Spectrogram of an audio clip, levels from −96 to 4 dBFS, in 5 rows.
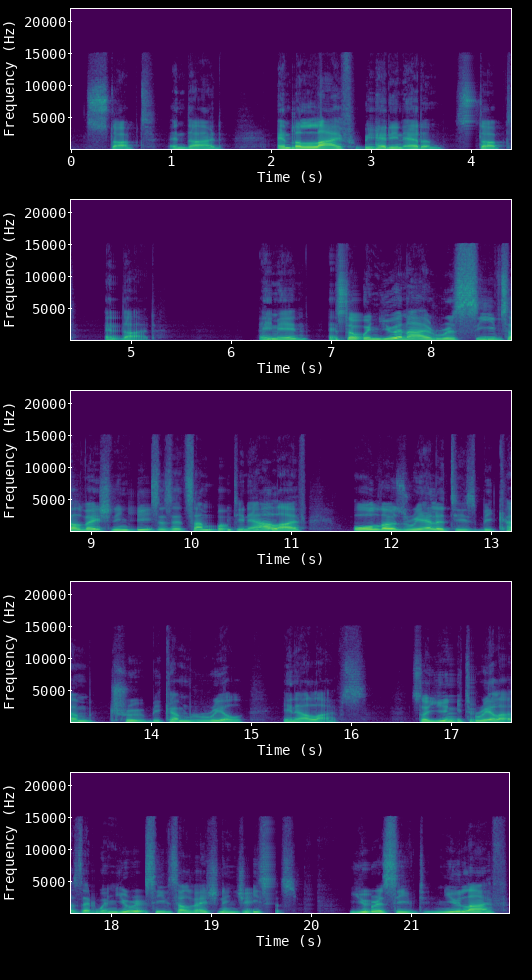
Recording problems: choppy; very; from 2 to 5 s, from 6.5 to 11 s and from 17 to 21 s; 12% of the speech affected

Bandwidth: 15 kHz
